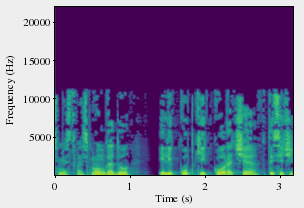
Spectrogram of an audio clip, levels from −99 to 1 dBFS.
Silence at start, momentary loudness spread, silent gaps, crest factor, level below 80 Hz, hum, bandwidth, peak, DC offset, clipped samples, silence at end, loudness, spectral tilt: 0 s; 6 LU; none; 14 dB; -34 dBFS; none; 11.5 kHz; 0 dBFS; under 0.1%; under 0.1%; 0 s; -16 LUFS; -5 dB/octave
